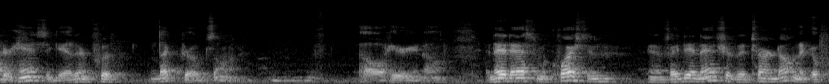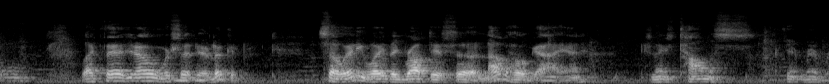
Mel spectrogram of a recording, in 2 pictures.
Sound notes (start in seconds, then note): 9.8 mimics electricity sound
